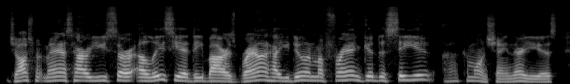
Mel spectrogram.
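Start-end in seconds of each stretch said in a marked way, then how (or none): none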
